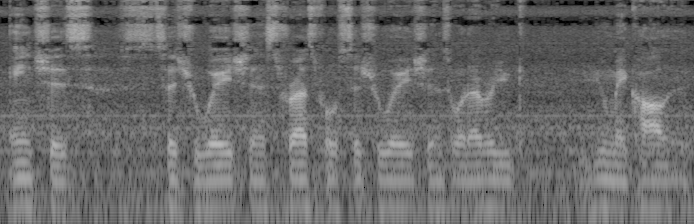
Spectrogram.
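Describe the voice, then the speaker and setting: Someone with a Spanish accent speaks at a fairly slow pace. Noticeable background noise and audible room echo are present. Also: man. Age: 20s. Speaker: vlogger. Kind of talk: casual vlog.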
